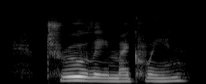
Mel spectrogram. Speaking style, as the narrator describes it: he said, his voice dipping even lower than usual with emotion

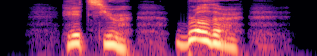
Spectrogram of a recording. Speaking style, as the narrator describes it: wheezed

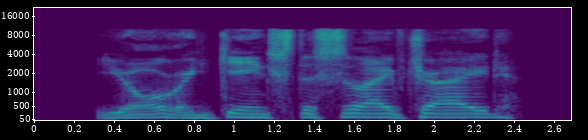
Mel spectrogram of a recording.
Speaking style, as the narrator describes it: I asked carefully

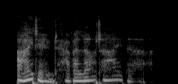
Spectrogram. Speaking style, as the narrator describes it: whispered

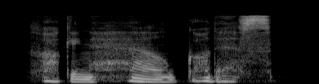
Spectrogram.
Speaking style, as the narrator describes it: he groaned

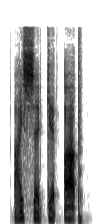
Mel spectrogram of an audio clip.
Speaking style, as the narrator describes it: I snarled

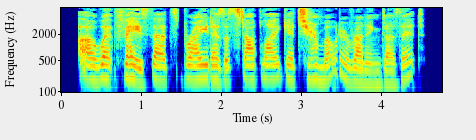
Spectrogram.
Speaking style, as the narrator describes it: Laughing despite the flutter in her stomach, Kathleen said

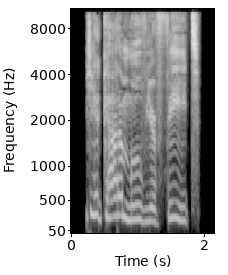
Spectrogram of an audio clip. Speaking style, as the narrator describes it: shouted up at me, a tinkling laughter lining every word

